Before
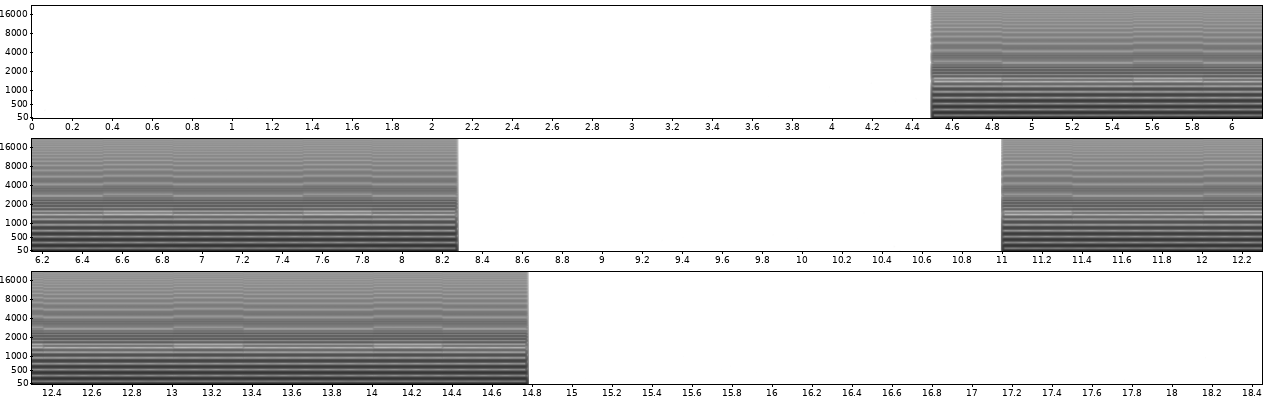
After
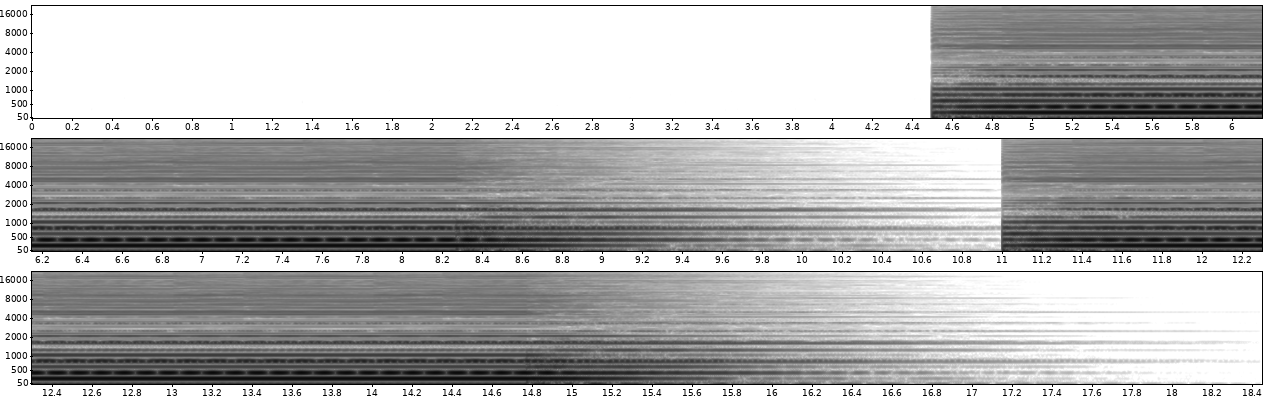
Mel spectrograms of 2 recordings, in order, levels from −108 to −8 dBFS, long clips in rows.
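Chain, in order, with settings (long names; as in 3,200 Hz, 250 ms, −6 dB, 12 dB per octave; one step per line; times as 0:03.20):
downsampling to 22,050 Hz
leveller curve on the samples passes 5
flat-topped bell 2,300 Hz −15 dB
on a send: echo with a time of its own for lows and highs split 790 Hz, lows 148 ms, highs 105 ms, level −15.5 dB
on the sum: reverb with rising layers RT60 2.4 s, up +12 semitones, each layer −8 dB, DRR −5.5 dB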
